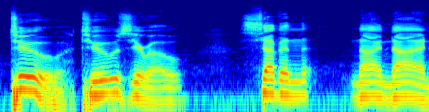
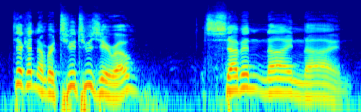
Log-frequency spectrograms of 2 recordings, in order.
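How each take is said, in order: First: Each digit drawn out; slow deliberate repeat. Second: Slow number call. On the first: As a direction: spell out the number slowly. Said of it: "repeat of the number". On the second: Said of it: "repeats number slowly". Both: Shown as a demonstration.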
